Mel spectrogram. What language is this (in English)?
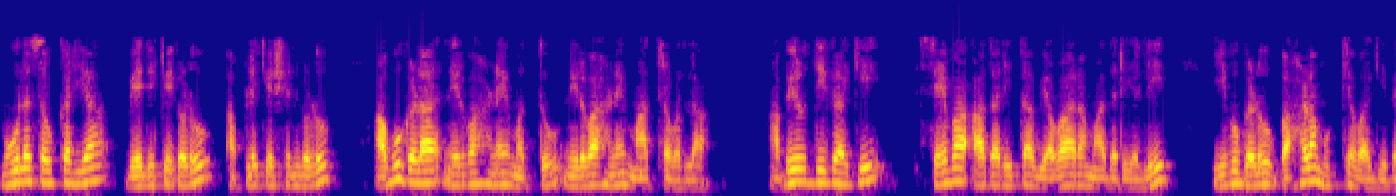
Kannada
